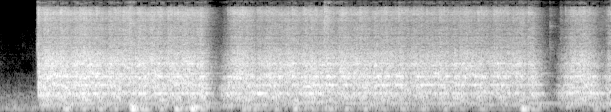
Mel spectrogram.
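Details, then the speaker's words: Freshly rebuilt Triumph Spitfire engine on first start: starter churns, then twice drags and stops hard as if hitting a wall; ignition firing too early, so timing must be retarded. "You hear it hitting? It's because it's firing too early."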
